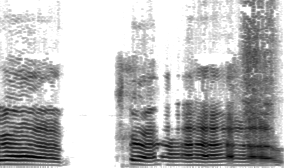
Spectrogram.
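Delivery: shouting. Calling for a party member outside the room: shouting a name. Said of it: "so if you just keep shouting".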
